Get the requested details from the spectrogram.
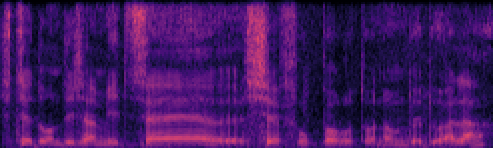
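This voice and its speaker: Speaking at a moderate pace, a man uses a medium pitch and ordinary pitch variation. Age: 60s. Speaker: sleep medicine doctor. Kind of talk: TV interview.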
